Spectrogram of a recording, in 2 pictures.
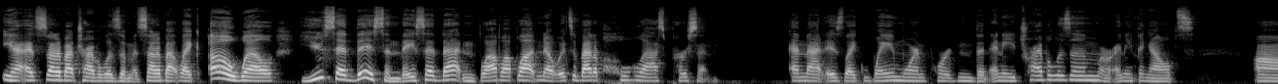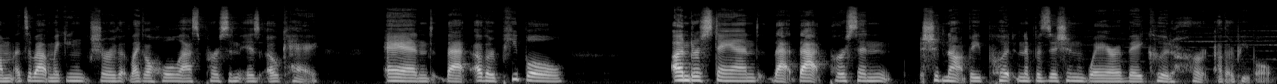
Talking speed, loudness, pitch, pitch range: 180 wpm, -21 LUFS, 165 Hz, 155-185 Hz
